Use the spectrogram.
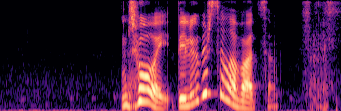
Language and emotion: Russian, positive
